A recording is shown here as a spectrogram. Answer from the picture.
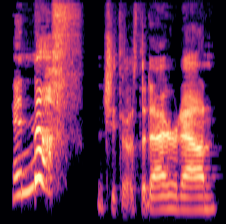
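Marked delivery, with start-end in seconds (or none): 0.1-0.6 high, loud sharp shout; shouted enough. Acted. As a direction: cut everyone off. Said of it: "bad impression voiceover".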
